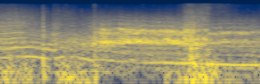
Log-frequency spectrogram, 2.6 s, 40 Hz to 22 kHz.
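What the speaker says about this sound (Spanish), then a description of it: "Y es que no sé por qué ahora le ha dado por patinar ahí en plan locura" Car tires skidding in Forza Horizon 3 on Xbox Series X: steady engine drone with squealing skids swelling twice, loud and continuous.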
